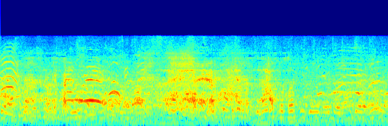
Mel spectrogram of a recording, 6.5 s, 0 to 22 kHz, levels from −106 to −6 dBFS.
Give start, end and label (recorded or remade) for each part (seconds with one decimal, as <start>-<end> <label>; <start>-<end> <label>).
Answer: 0.0-0.4 recorded; 0.4-1.1 remade; 1.1-2.4 recorded; 2.4-4.9 remade; 4.9-6.5 recorded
